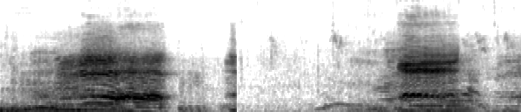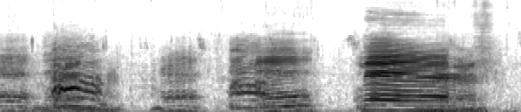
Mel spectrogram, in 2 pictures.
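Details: Eighty ewes that have lambed, for sale at Fquih Ben Salah, calling repeatedly: about six strong, shaky bleats with pauses between them, the last a long vibrato cry, over a faint steady hum.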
